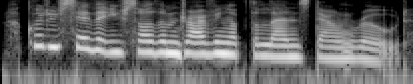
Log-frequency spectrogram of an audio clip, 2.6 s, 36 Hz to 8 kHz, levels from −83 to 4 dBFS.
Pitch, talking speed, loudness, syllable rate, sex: 260 Hz, 300 wpm, -14 LUFS, 5.9 syllables/s, female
